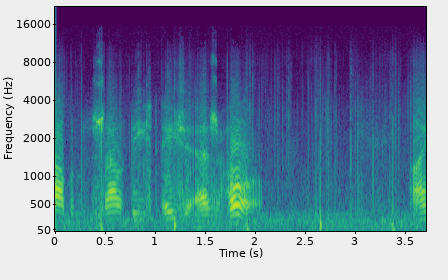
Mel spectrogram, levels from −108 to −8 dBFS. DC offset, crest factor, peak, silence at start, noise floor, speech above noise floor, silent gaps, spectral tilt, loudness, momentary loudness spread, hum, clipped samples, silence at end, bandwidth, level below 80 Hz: under 0.1%; 18 dB; -12 dBFS; 0 s; -47 dBFS; 19 dB; none; -6 dB/octave; -28 LUFS; 24 LU; none; under 0.1%; 0 s; 9.6 kHz; -50 dBFS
